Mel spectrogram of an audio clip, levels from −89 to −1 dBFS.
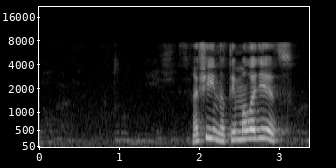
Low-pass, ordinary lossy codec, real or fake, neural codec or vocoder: none; none; real; none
